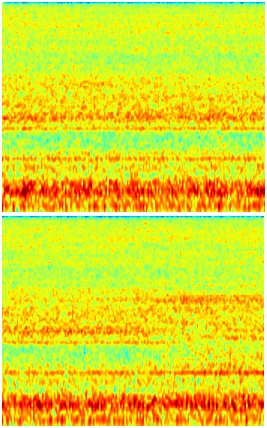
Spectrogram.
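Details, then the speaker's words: Gas furnace with an on/off heating fault, after the burner flame is established: the blower motor at the bottom starts with a steady, even rush of air over a low rumble and faint constant hum, no scraping or rattling; normal. "Alright. The flame is blowing. Now the blower motor will turn on, which is down here, the"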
